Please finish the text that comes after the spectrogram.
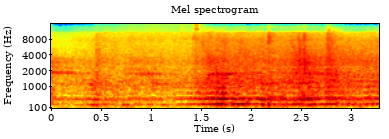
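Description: Bees buzzing steadily around an open beehive during a hive reinforcement, a dense close hum that swells slightly midway, with no talk.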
